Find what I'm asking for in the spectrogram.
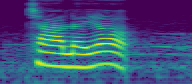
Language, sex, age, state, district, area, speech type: Sanskrit, female, 18-30, Assam, Nalbari, rural, read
